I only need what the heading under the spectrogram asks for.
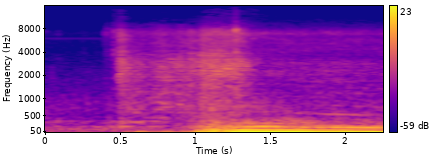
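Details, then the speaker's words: Audi TT that previously would not start first time after shutoff, now fixed by replacing the G40 cam sensor: short crank, catches at once and settles to a smooth, steady idle. Now starts first time every time. "and she starts so there we have it before no matter what I did no matter how long she've been running for if I turned her off she wouldn't start first time but now starts first time every time"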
